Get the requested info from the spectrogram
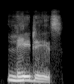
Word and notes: ladies: Indian

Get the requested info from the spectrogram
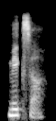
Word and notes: mixer: Indian

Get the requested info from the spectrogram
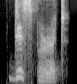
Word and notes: disparate: Indian

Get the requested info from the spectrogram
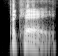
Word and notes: picquet: American English

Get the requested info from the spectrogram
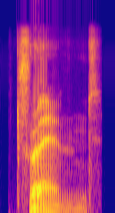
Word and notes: trend: British English

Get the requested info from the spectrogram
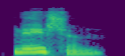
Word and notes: nation: Indian

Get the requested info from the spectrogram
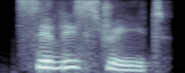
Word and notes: Civvy Street: Indian

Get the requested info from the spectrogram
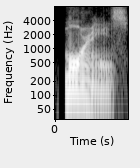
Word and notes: mores: American English

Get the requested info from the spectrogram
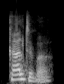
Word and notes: cultivar: Indian

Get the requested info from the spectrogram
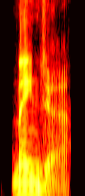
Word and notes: manger: British English

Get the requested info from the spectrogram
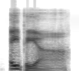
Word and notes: APR: British English

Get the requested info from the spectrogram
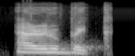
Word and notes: Arabic: Indian

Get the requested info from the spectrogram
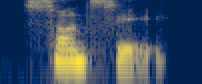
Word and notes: sonsy: Indian

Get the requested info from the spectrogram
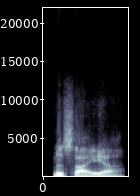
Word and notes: Messiah: American English

